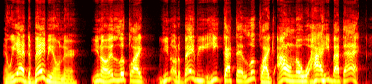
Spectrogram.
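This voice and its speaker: A man's voice: high voice, animated, fast talker, a bit bright, slightly rough, no echo. Man on a soapbox, dry close sound. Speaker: podcast co-host. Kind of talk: casual opinionated podcast discussion.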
